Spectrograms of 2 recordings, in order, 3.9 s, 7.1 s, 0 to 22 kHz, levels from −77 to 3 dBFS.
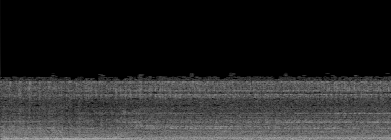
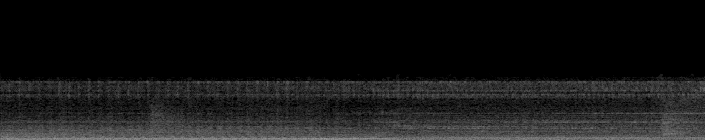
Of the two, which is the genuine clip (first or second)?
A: first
